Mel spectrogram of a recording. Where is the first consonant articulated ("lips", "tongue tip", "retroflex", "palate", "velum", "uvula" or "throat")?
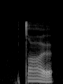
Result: tongue tip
